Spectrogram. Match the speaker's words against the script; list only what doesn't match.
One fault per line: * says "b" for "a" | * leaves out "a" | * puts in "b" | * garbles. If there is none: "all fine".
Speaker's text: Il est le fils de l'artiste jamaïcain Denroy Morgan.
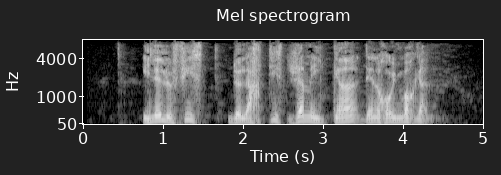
all fine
